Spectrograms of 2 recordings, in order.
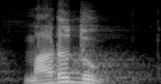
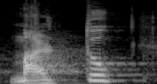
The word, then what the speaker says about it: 마르둑: 중에 이 바벨론의 국가신은 마르둑, 혹은 발음을 말뚝이라고 하면 좀 발음하기 쉬워서 말뚝 신과 비교할 수 있겠냐, 그런 뜻입니다.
